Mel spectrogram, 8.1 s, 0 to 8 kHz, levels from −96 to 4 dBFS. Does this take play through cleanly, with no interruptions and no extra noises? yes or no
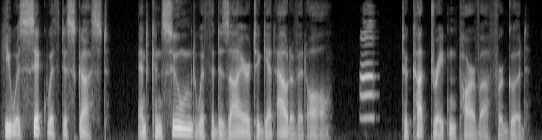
no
